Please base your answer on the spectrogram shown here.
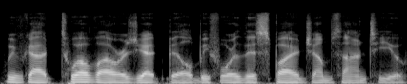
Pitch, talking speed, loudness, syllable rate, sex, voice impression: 95 Hz, 175 wpm, -17 LUFS, 4.3 syllables/s, male, masculine, middle-aged, tensed, powerful, slightly soft, slightly muffled, raspy, cool, calm, mature, friendly, reassuring, wild, kind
